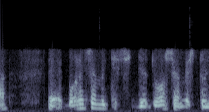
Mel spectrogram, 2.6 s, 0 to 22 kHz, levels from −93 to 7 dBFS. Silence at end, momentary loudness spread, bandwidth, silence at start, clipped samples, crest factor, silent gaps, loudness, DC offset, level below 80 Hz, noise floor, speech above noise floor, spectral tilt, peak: 0 s; 6 LU; 3.9 kHz; 0 s; under 0.1%; 16 dB; none; -28 LUFS; under 0.1%; -70 dBFS; -56 dBFS; 29 dB; -9 dB/octave; -12 dBFS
